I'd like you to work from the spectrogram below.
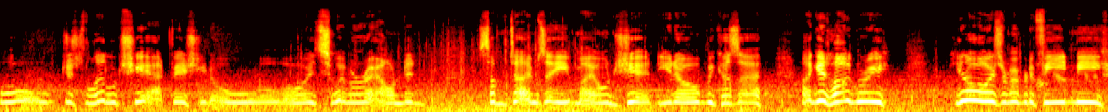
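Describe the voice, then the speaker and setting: Here a man performs a put-on character voice at a moderate pace. Clear background noise is present. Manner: mocking, goofy.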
